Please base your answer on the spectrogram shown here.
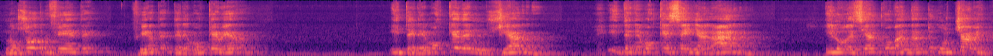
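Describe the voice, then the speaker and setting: High-voiced Venezuelan man in an echoey room. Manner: didactic, emphatic, repetitive, with rhetorical questions and check-in tags. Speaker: interviewed guest. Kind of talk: political commentary in an interview.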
